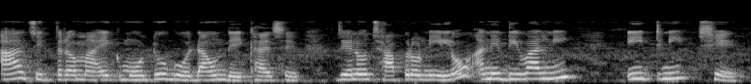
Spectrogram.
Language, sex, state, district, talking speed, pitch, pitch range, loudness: Gujarati, female, Gujarat, Valsad, 110 wpm, 225 Hz, 205-255 Hz, -15 LUFS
